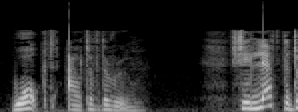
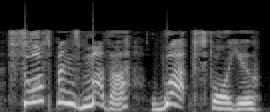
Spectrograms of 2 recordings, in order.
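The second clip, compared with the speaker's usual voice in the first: shouting; 6 semitones higher, 3 dB louder than usual. A narrator's reading. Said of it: "he shouted".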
